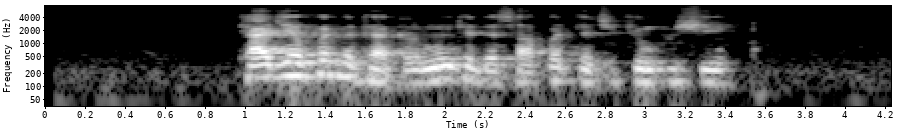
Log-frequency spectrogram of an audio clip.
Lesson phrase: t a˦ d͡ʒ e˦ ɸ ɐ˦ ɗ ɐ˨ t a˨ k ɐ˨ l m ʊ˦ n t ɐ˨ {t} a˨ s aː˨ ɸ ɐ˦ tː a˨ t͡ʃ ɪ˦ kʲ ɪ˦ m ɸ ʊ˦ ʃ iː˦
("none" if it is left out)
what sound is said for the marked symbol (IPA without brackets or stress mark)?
d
